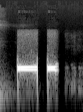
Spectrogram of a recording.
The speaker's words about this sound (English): there was two Jimmys in the phone, so hopefully the right one I've dialed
